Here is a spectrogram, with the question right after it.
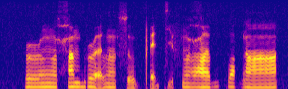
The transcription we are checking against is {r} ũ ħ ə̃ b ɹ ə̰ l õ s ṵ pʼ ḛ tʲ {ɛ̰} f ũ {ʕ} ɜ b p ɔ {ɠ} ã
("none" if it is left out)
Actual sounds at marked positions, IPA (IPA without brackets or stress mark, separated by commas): ɹ, ə̰, ʕ, ɠ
